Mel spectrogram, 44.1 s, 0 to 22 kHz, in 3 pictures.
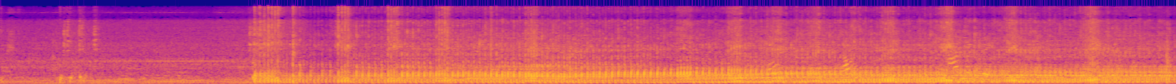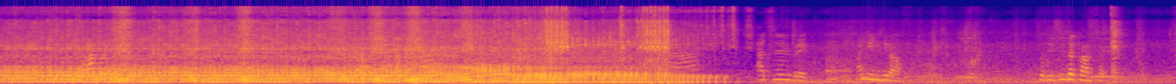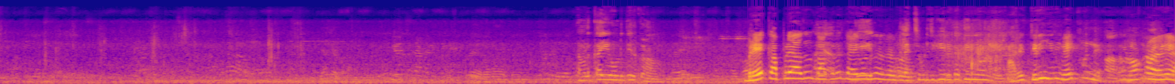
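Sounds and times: motorcycle engine running: 3.0 - 24.0.

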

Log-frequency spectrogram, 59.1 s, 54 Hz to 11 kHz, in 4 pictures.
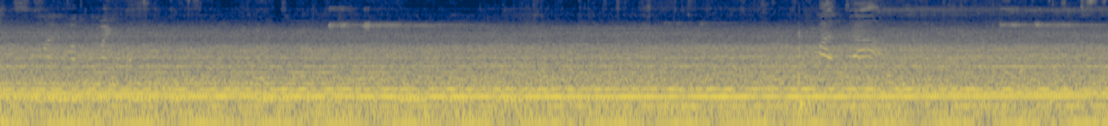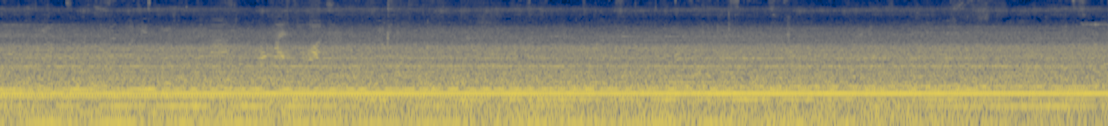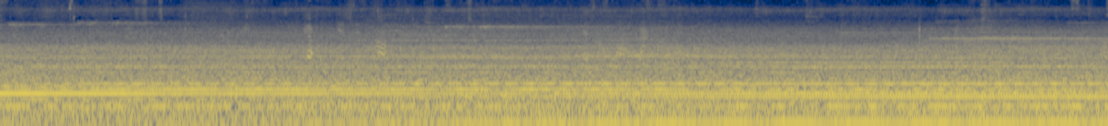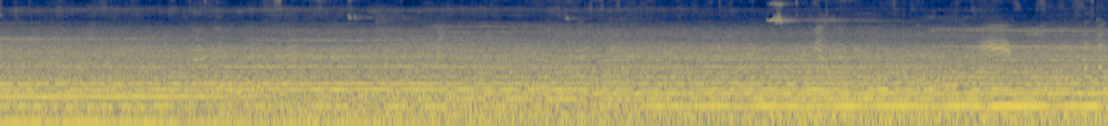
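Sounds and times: low droning hum: 0.0 - 59.0
faint sustained tones: 11.7 - 59.0.

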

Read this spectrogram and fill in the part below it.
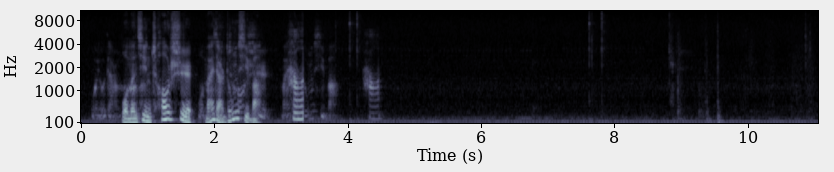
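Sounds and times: low steady hum: 0.0 - 11.0
faint mouse clicks: 7.6 - 8.0.

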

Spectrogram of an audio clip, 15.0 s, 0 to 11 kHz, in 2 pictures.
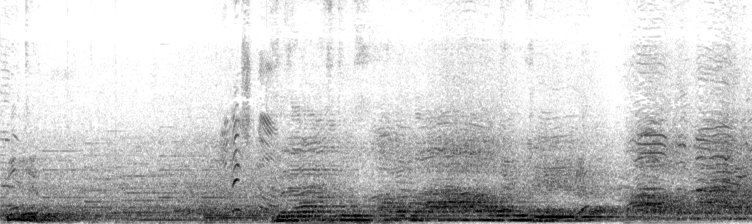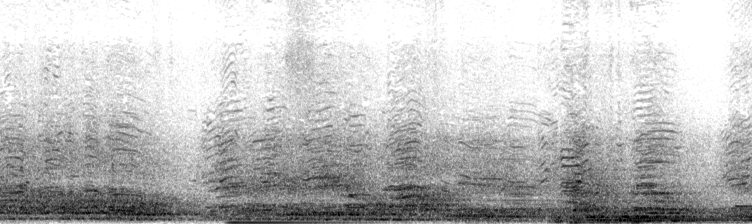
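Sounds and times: live pop music: 0.0 - 7.5, 9.8 - 15.0
crowd singing along: 0.0 - 15.0.

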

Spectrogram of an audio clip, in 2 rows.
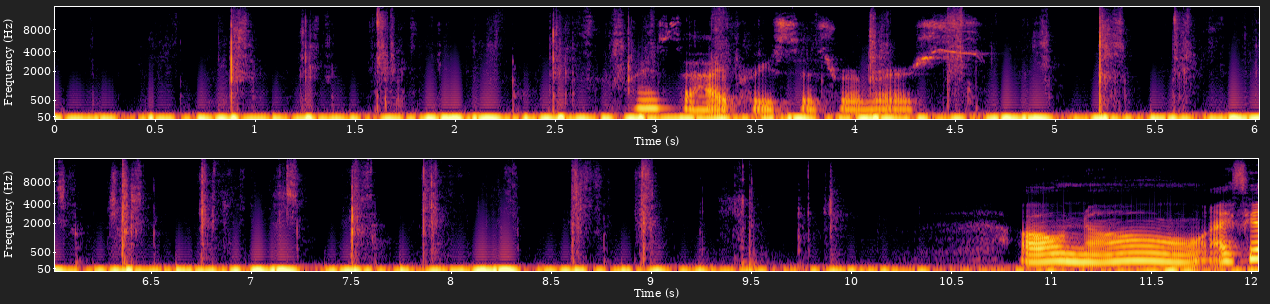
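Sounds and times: cards being shuffled: 0.0 - 10.2.

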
